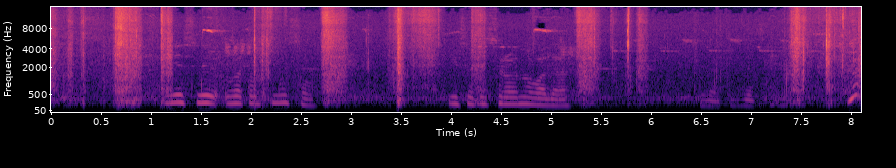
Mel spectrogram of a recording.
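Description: Boots crunching into snow with slow, spaced steps, a few seconds apart, mixed with soft, indistinct talking.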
